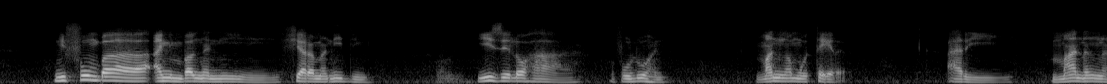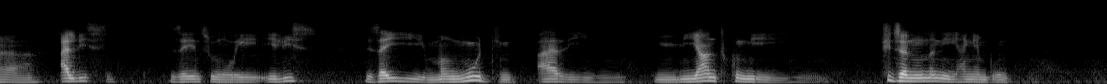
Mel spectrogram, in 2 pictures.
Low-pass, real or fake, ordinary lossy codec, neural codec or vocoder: 7.2 kHz; fake; MP3, 48 kbps; codec, 16 kHz, 0.7 kbps, FocalCodec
